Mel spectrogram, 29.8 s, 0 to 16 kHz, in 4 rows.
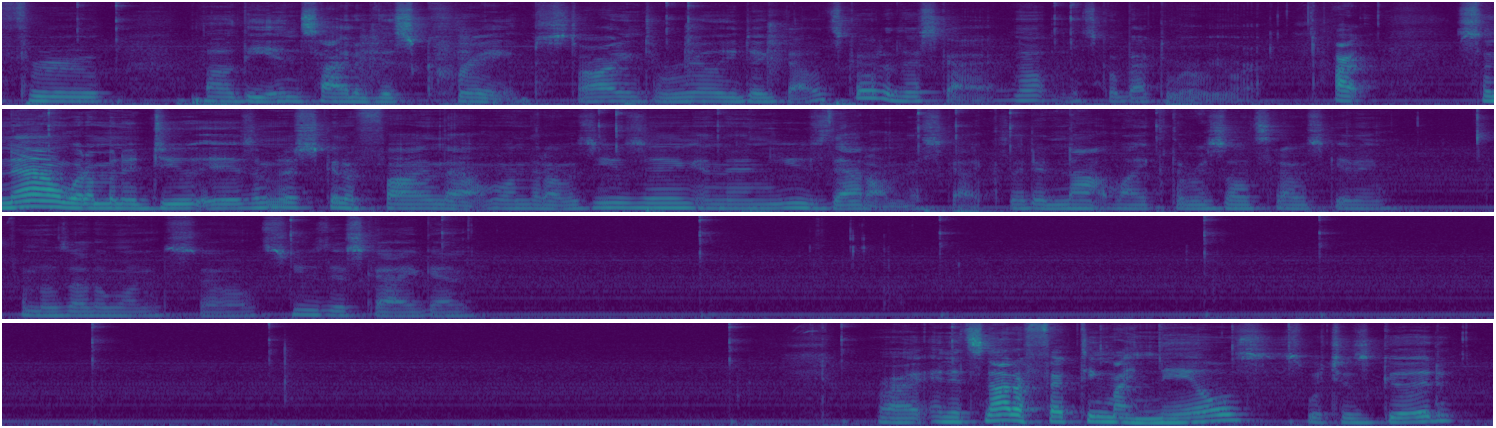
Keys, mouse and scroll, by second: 0.3 alt+click, 3.3 alt+click, 5.3 alt+click, 7.4 click, 10.4 click, 11.0-12.0 alt+drag, 12.2 alt+click, 13.2-16.4 alt+drag, 17.1-18.4 alt+drag, 19.6-20.9 alt+drag, 21.5-22.8 alt+drag, 23.7-26.0 alt+drag, 26.5 alt+click, 27.9 alt+middle click, 28.5 alt+middle click.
